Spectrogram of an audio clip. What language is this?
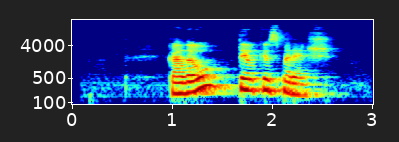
Catalan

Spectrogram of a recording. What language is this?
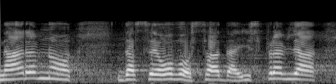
Serbian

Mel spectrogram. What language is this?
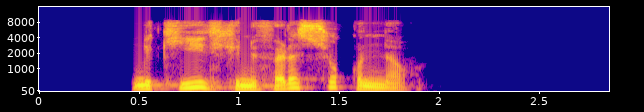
Kabyle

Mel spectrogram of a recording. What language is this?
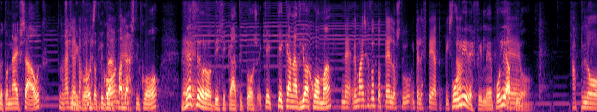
Greek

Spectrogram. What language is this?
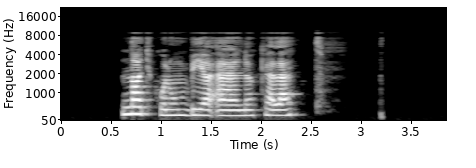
Hungarian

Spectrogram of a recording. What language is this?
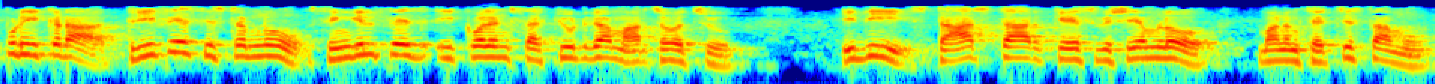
Telugu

